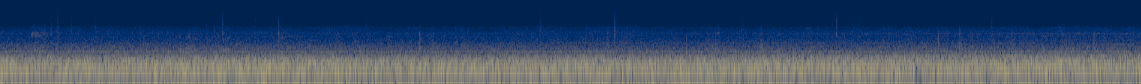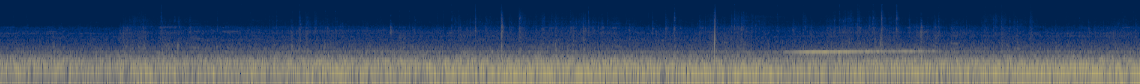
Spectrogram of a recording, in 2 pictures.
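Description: Jet airliner cabin noise on landing: a steady low rumble of engines and airflow, with knocks and rattles from about halfway through as the wheels meet the runway. The rumble grows louder in the last third, and a short rising whine comes near the end.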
